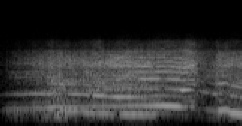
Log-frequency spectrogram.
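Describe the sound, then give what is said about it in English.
High-performance car engines, such as Mustang, Thunderbird, Camaro and Barracuda, revving in a loud, sustained roar whose pitch climbs slightly, with a short dip near the end before it picks up again. “That's the sound of high-performance engines, Mustangs, Thunderbirds, Camaro, Barracuda, Sports, Super Sports, GTs, and many other cars have them.”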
